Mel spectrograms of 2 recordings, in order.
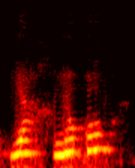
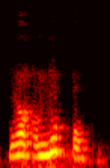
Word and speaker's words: يخلق: كلمه يخلق في بعض البلدان اللي بتنطق العاميه غاي، يغلقوا يغلقوا بدل يخلق يغلقوا.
